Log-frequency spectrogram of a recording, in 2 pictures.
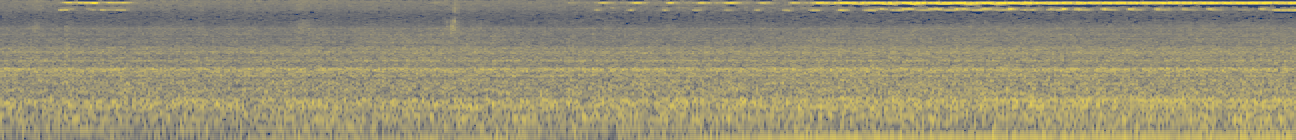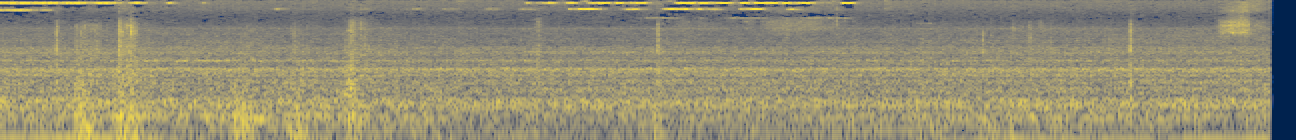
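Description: Car driving, heard from inside the cabin: steady engine and tyre rumble, with a few short thumps about halfway through.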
